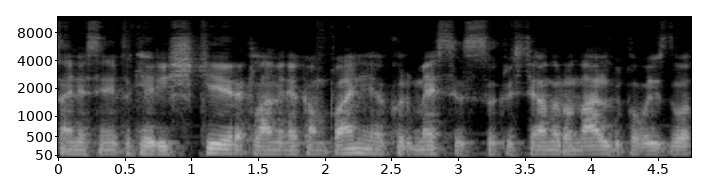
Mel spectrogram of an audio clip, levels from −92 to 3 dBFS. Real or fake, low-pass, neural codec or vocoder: fake; 10.8 kHz; codec, 44.1 kHz, 7.8 kbps, Pupu-Codec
